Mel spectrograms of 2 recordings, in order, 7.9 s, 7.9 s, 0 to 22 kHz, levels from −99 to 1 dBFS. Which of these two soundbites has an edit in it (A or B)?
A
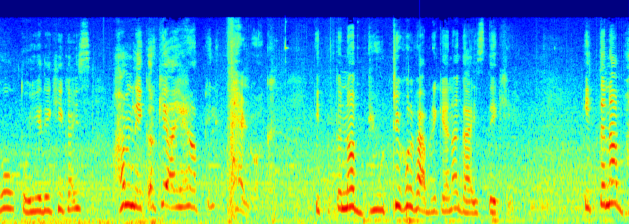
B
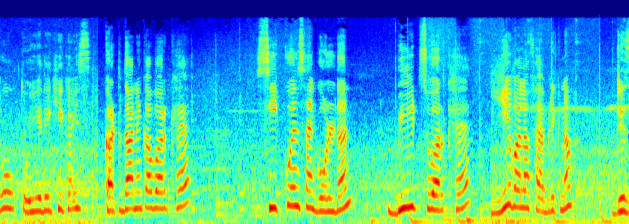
B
